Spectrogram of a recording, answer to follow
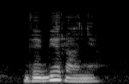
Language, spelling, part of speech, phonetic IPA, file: Polish, wybieranie, noun, [ˌvɨbʲjɛˈrãɲɛ], LL-Q809 (pol)-wybieranie.wav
